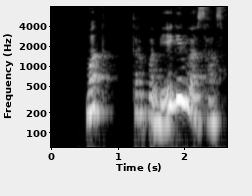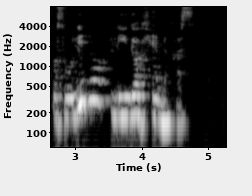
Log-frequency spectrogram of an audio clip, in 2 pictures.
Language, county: Lithuanian, Kaunas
